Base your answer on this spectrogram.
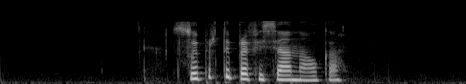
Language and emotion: Russian, positive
